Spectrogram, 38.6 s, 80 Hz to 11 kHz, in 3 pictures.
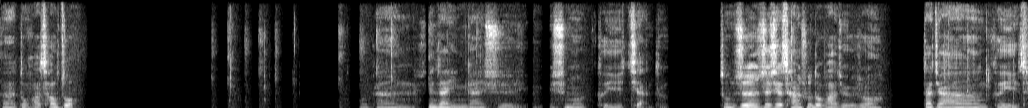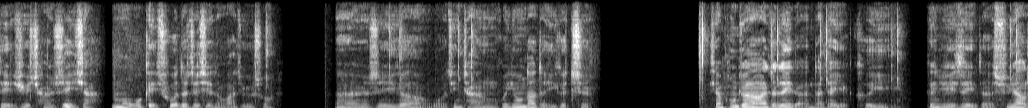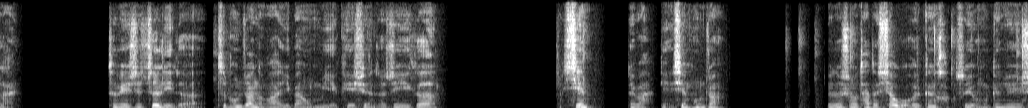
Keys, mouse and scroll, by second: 3.1 alt+middle click, 4.5 alt+middle click, 12.4 ctrl+a, 35.5 alt+middle click, 37.4 alt+middle click.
